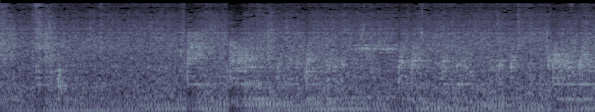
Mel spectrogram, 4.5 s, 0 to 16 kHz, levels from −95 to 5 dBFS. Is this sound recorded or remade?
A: recorded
